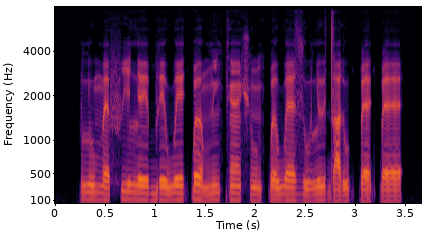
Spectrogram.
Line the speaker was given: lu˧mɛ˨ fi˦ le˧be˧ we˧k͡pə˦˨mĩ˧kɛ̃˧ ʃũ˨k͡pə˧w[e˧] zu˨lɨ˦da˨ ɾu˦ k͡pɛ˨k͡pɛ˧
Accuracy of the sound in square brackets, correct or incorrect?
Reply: incorrect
